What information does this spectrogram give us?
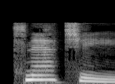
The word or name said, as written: snatchy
